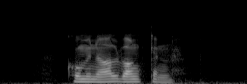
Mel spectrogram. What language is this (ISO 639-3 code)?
nor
